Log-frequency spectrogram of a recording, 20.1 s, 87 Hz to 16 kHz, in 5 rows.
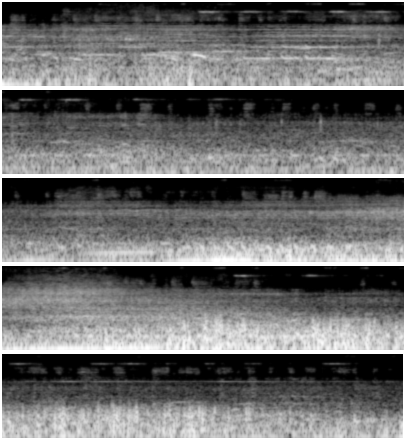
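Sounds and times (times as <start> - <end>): minibus engine passing by: 0.0 - 20.0.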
